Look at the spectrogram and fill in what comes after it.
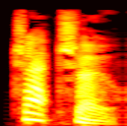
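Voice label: "chat show", British English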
